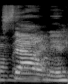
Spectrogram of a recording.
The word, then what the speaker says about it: salmon: Salmon. – That. If you don't stop pronouncing that shit with an L, the L is silent.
